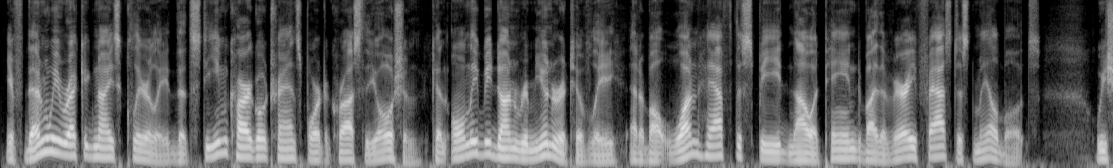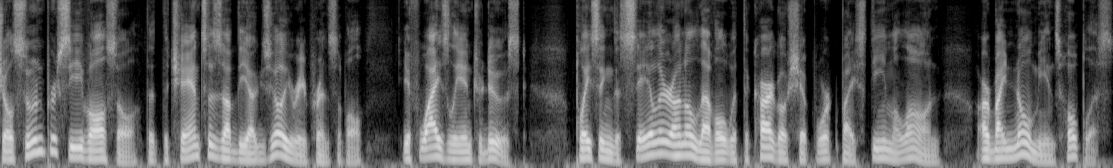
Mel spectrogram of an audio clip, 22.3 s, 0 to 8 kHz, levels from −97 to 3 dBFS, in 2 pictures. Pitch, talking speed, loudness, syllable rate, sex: 110 Hz, 175 wpm, -19 LUFS, 5.5 syllables/s, male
